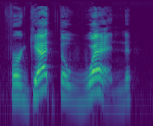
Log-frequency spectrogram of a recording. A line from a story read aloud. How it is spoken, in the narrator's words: Niaming Tui snarls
